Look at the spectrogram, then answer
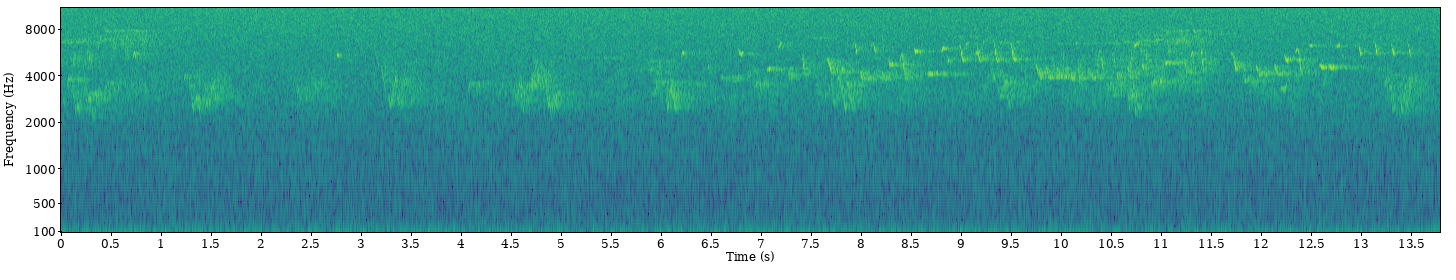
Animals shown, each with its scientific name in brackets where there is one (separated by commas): Blackburnian Warbler (Setophaga fusca), Red-eyed Vireo (Vireo olivaceus), Winter Wren (Troglodytes hiemalis)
